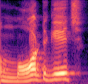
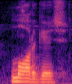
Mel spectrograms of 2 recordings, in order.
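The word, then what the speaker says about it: mortgage: बेटा T silent होता है, अगर तू बोलेगा मॉर्टगेज, मॉर्गेज, कोलेटरल, उसके बेस पे जो लोन मिलता है, जो ना मिले मार्जिन।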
